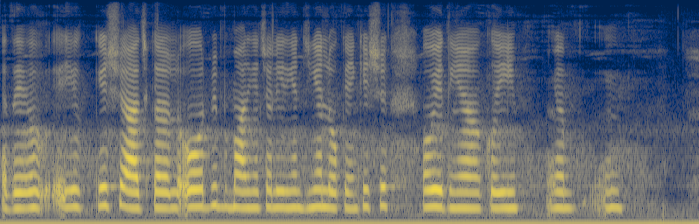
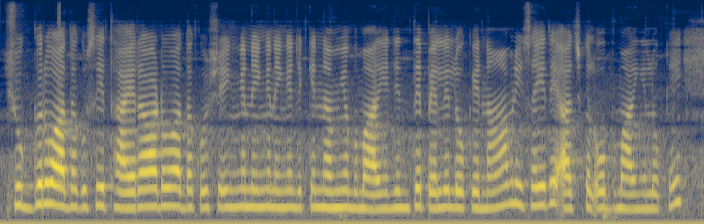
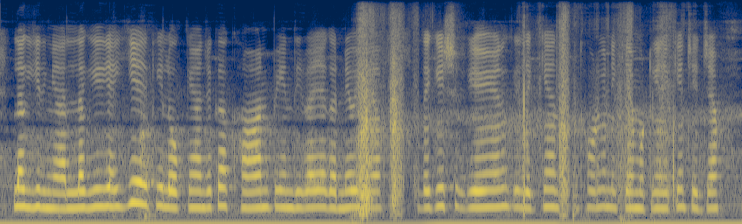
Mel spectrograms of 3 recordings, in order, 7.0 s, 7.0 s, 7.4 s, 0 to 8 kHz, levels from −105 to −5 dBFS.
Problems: none marked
